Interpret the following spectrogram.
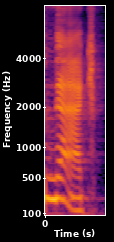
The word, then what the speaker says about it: knack: Have a knack. The first K is silent.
